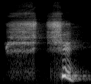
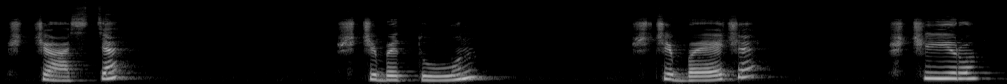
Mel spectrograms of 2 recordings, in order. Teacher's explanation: шч вимовляється з перешкодами для видиху повітря і твердо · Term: звукосполучення шч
